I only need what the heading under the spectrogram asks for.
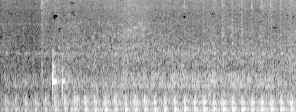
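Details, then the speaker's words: Vega ZR motorcycle after a heavy overhaul (long unused; leaking valve seals, corrosion from spilled battery acid), kick-started: steady, even low putter at idle with regular firing, no knocking or rattling; smooth like new. "mesinnya sudah hidup suaranya dengerin ya bedakan dengan sebelum kita lahir kemarin waktu pertama kali datang Hai halus seperti baru"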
